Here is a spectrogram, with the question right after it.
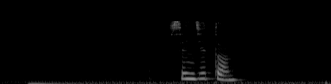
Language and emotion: Russian, neutral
